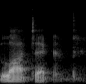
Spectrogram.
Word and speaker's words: LaTeX: Now, if I were using a Windows system, a PC for LaTeX, or sometimes people pronounce it LaTeX, if I were going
